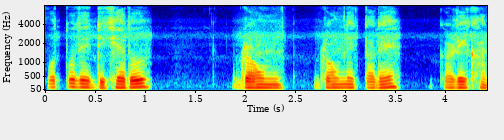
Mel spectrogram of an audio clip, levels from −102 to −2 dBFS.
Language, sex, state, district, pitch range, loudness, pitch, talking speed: Nagamese, male, Nagaland, Kohima, 105-120 Hz, -19 LUFS, 110 Hz, 135 wpm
